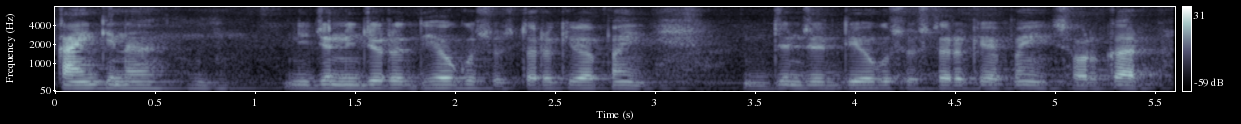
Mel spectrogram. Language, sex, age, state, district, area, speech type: Odia, male, 18-30, Odisha, Rayagada, urban, spontaneous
